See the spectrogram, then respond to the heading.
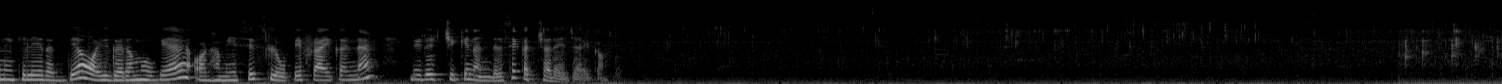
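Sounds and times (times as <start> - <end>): food sizzling in oil: 5.7 - 15.0.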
